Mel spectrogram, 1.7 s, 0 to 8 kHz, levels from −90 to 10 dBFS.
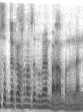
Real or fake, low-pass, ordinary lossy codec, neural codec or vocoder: fake; 7.2 kHz; AAC, 48 kbps; codec, 16 kHz, 0.8 kbps, ZipCodec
